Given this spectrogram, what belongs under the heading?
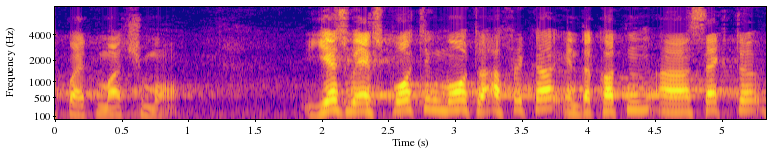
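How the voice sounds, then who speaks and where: A man from Senegal presents a report in a large conference hall, his voice sitting a little high for a man. He talks in a measured, formal way, pausing on fillers and restarting phrases. A long reverb trails after his words.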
